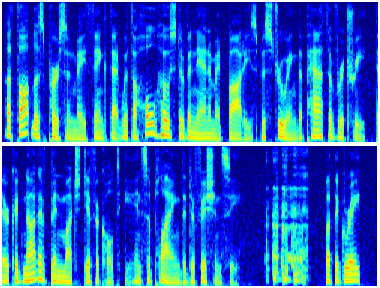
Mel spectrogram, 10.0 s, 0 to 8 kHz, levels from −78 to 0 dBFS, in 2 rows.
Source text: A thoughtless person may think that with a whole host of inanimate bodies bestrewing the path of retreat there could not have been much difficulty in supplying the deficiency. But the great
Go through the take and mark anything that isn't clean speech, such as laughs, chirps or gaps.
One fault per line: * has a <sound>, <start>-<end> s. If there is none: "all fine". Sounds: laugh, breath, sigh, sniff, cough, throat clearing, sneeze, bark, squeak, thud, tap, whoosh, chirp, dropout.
* has a dropout, 6.6-6.6 s
* has a throat clearing, 8.5-9.1 s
